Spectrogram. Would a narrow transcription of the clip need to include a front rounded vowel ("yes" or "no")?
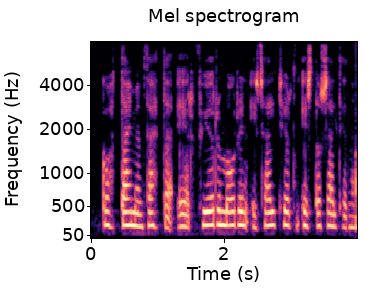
yes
